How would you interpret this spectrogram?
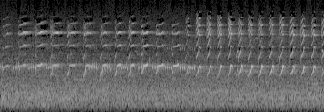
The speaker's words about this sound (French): on sait reconnaître le chant d'un pic noir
